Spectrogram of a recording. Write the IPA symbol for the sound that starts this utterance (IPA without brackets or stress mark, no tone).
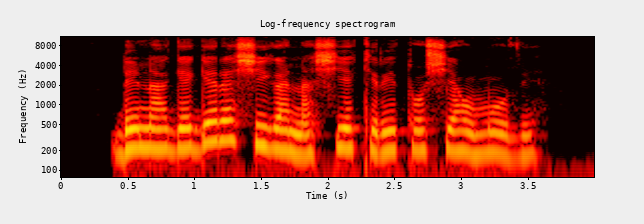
d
